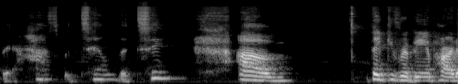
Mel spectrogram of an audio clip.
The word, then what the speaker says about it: HospiTellTheTEA: And every time you say it, I want you to say it like that, HospiTellTheTEA.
